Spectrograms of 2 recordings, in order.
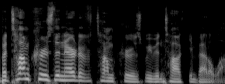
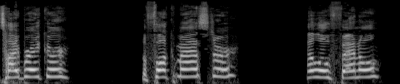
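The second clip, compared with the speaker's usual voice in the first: very high-pitched, loud yelling; 8 dB louder than usual. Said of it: "you're yelling a lot".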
